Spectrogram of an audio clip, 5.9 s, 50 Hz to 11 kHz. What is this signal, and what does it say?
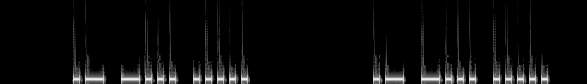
Morse code, heard as a keyed tone, about 21 wpm, 700 Hz. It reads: AB5 AB5
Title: USA Call Sign Prefixes - Repeated 2x - 20wpm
